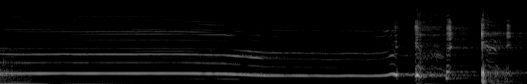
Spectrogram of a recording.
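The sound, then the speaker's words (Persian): A voice imitates a wolf's howl: one long, steady, close-up wail that sags slightly in pitch, then breaks into a few short, rough bursts at the end. “خوابش رو زیر دندونای تیزش مزه مزه کرد و از خوشحالی زوزه کشید.”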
